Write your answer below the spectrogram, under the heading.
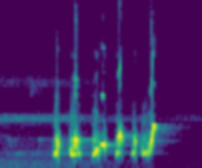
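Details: Lure song of a streak-eared bulbul for trapping birds: a lively run of seven bubbly chirps in about one second, ending on a higher upslurred note, a faint steady whine beneath.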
